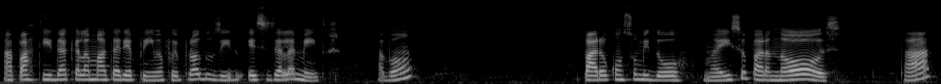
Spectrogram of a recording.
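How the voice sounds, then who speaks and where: A woman's voice: medium pitch, steady tone, normal speed, long pauses. A woman teacher with a Brazilian Portuguese accent giving a recorded lesson to young pupils, patiently stretching out syllables and checking in with frequent tag questions. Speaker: primary school teacher.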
